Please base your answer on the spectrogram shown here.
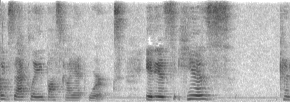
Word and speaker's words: Basquiat: The T, his father was Haitian and his mother was Puerto Rican, and so the last name is pronounced in the French way, so it's just like without the T, Basquiat, Jean Michel.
